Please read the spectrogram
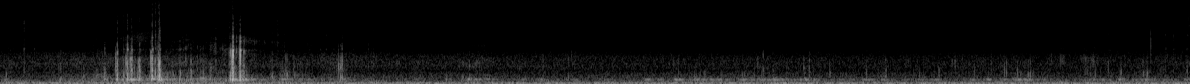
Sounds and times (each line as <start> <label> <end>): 0.1 Ice skater on frozen lake 3.8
